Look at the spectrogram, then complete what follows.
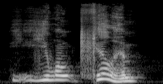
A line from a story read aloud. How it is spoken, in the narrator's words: begged the wasp, with a sob in her voice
